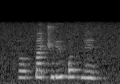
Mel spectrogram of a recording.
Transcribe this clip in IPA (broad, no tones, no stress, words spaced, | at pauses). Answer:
ɔk͡pa t͡ʃʊɾʲu ʔɔɡ͡bẽ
